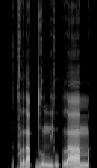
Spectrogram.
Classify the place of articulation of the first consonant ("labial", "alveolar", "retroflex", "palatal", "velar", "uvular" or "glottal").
velar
